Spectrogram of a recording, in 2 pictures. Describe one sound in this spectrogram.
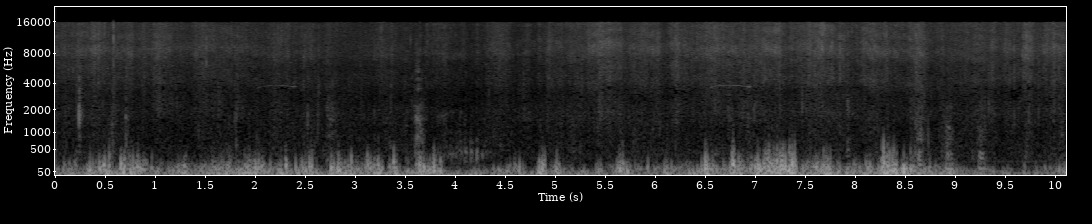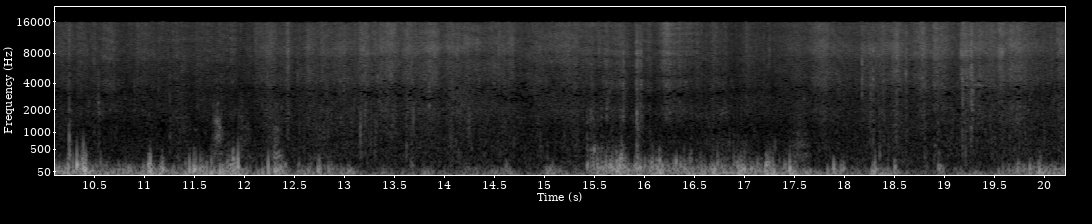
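Hooves shuffle and thud on dry straw.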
